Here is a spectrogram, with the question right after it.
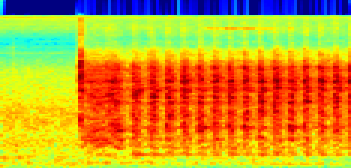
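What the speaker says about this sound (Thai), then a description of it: "เราจะให้ดูนะฮะให้ดูว่าไฟออกหัวเทียนไหมนะครับลองสตาร์ทดูครับ" A small engine is cranked over in a spark-plug test after an in-flight stall, giving a fast, even run of about fourteen pulsing strokes that starts abruptly and stays loud and close, with no talking.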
